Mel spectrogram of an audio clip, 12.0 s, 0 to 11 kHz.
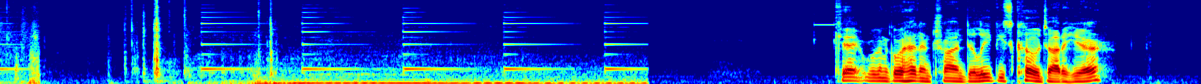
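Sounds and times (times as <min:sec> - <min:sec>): car warning chime dinging: 0:01.9 - 0:06.5
low steady rumble: 0:02.2 - 0:06.5.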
